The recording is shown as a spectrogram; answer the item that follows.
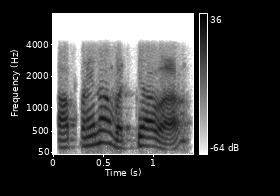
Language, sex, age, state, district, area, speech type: Punjabi, male, 45-60, Punjab, Moga, rural, conversation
